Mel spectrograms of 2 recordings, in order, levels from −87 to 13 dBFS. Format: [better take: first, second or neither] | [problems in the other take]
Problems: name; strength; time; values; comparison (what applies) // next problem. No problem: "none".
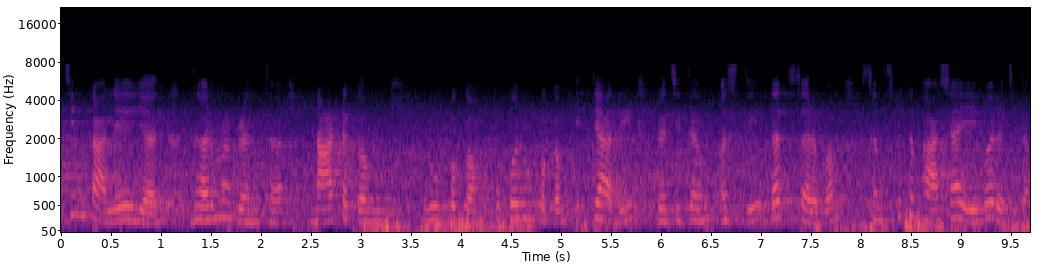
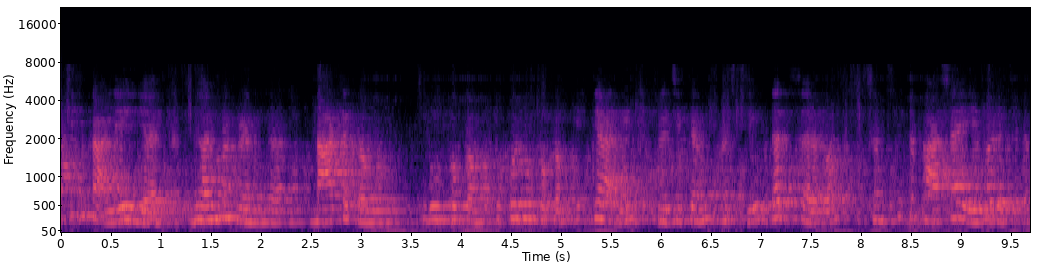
first | noise reduction (neural separator model SepFormer DNS4)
